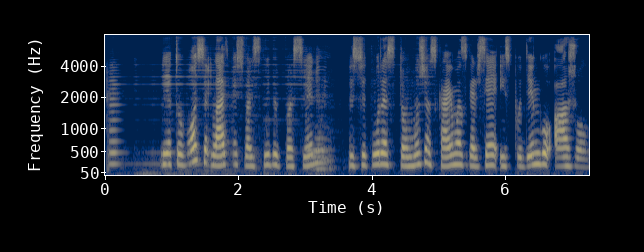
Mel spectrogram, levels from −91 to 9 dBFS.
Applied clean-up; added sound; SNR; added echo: neural mask model DeepFilterNet 3.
